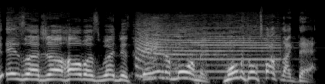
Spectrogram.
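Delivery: normal talking voice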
